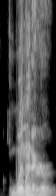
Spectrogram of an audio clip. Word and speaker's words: Winegar: Is it pronounced Winegar? Winegar.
